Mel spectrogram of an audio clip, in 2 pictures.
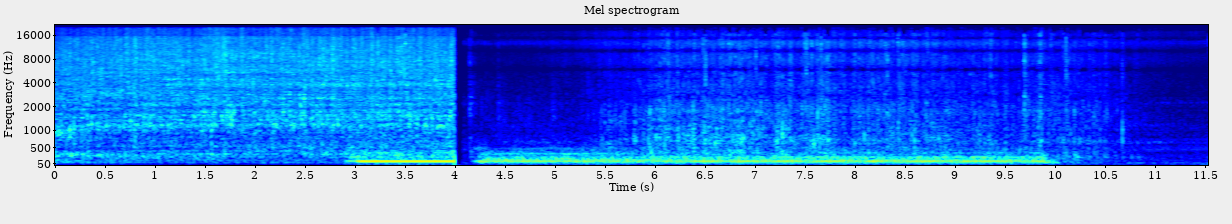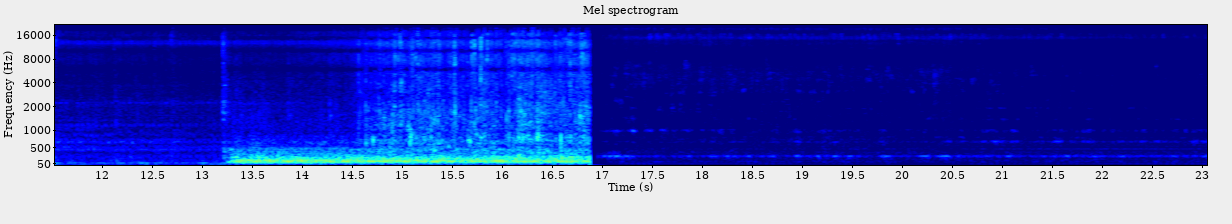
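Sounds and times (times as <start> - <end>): water sloshing in tub: 0.0 - 11.0, 13.3 - 17.0
washing machine motor humming: 0.0 - 16.9.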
